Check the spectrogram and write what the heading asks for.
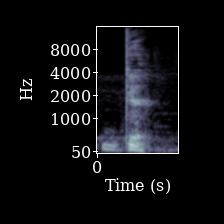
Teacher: when back of the tongue is in contact with soft palate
